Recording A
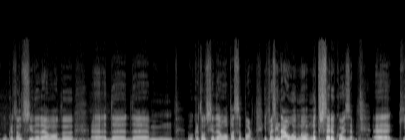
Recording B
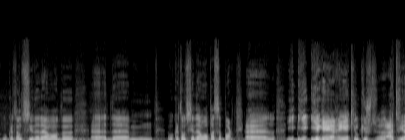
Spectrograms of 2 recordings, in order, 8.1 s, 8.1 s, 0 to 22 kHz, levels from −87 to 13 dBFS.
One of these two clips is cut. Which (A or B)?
B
